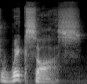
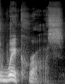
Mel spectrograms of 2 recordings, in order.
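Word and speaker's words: Wixoss: I always thought it was pronounced Wixos. like weak sauce, but no, it's Wickross.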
